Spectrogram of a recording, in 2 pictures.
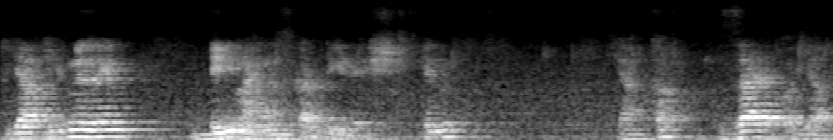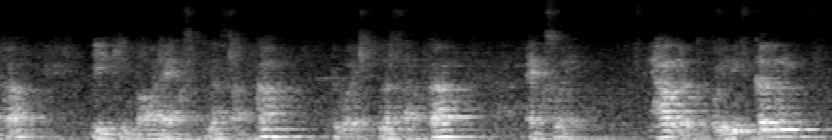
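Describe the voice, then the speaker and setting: A man's voice: mid-range voice, unhurried, pauses often, darkish tone, slight background noise. A young man teaching math step by step in a loose, conversational way, with frequent fillers and check-ins. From India. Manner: talks through each step, many fillers and checks. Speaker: math lecturer. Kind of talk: informal board lecture. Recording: echoey room, mic far off.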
